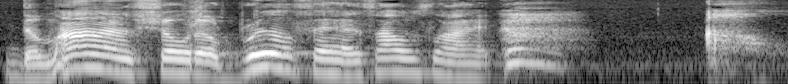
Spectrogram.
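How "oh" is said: sharp gasp, then a hushed "oh my God"; shocked gasp. Retold or imitated. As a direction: gasp and barely get the words out in shock. Acts out seeing positive test.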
